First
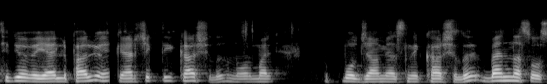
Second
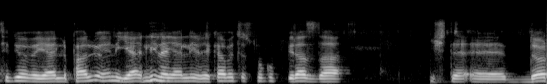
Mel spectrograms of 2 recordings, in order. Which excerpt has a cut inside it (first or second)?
first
